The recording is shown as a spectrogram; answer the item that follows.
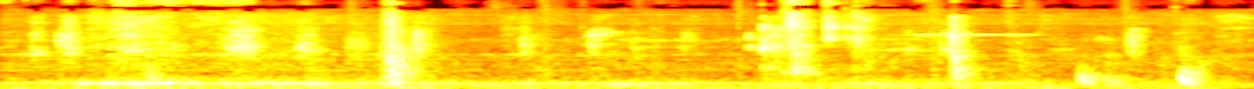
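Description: Steady low hum inside a moving elevator car, with a few sharp clicks and knocks and two brief high beeps.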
